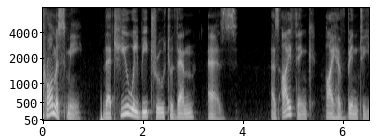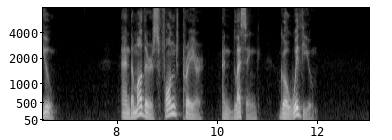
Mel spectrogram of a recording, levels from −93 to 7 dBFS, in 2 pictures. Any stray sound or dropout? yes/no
no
